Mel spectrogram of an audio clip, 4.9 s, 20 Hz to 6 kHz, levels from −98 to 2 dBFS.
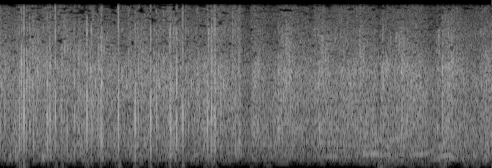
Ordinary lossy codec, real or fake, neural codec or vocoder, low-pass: AAC, 48 kbps; real; none; 5.4 kHz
